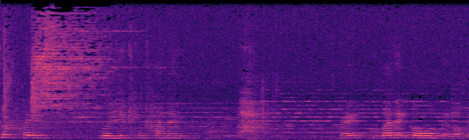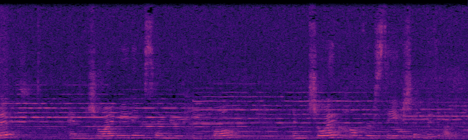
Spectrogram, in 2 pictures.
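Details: Adult woman speaking; no disorder.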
